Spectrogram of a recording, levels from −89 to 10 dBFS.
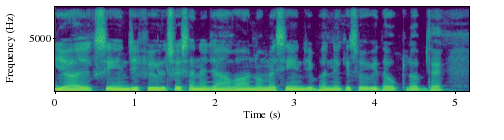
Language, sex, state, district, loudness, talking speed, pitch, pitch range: Hindi, male, Gujarat, Valsad, -13 LUFS, 175 wpm, 115 Hz, 110-120 Hz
